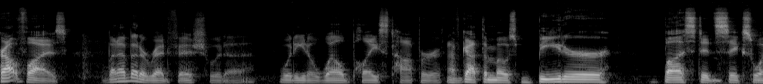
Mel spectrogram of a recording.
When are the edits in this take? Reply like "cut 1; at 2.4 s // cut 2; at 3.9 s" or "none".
cut 1; at 1.1 s // cut 2; at 4.4 s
